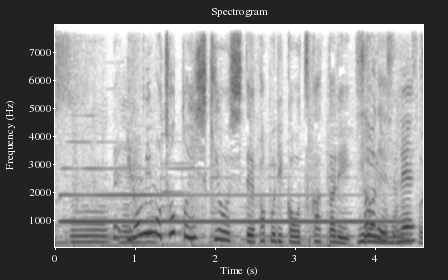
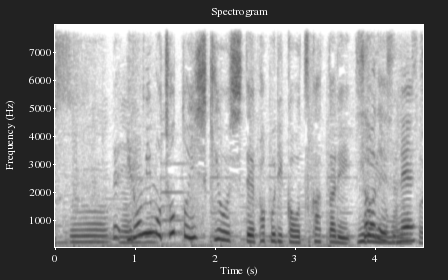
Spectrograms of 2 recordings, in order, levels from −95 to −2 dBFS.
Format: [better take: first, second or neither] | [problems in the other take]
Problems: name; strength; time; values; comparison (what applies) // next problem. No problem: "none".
second | background sound (Wind instrument, woodwind instrument); 10 dB below the speech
